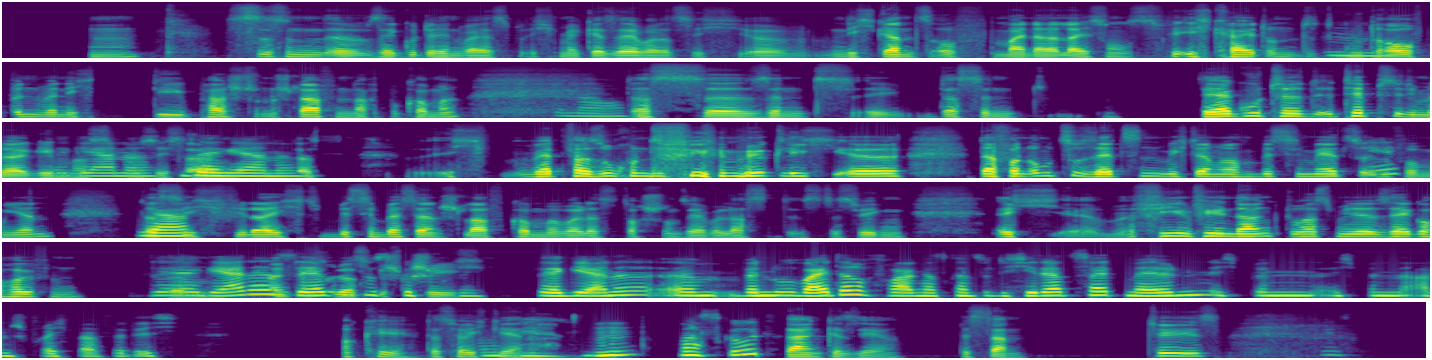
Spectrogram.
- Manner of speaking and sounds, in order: laughing while speaking: "Leistungsfähigkeit"; laughing while speaking: "so viel wie möglich"; other background noise
- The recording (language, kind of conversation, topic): German, advice, Warum kann ich trotz Müdigkeit nicht einschlafen?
